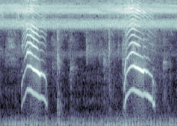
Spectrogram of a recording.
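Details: Kitten meowing for its mother, two drawn-out wavering meows about two seconds apart that rise then slide down, with a soft click between them and a constant low hum underneath.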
